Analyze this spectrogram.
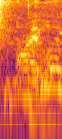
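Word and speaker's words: Nila: If you've never been here before, my name is Nyla. It's spelled Nancy I-L-A, pretty much what you see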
